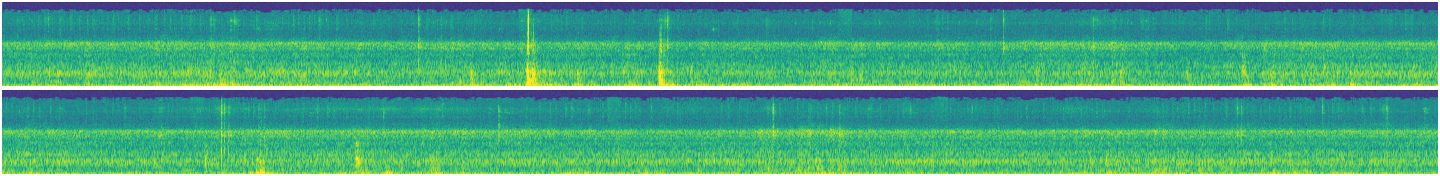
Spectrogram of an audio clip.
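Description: Passenger train running at speed, heard from inside the carriage: a steady low rumble of wheels on the track. Sharp knocks come about five and six and a half seconds in, and once more near the middle.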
